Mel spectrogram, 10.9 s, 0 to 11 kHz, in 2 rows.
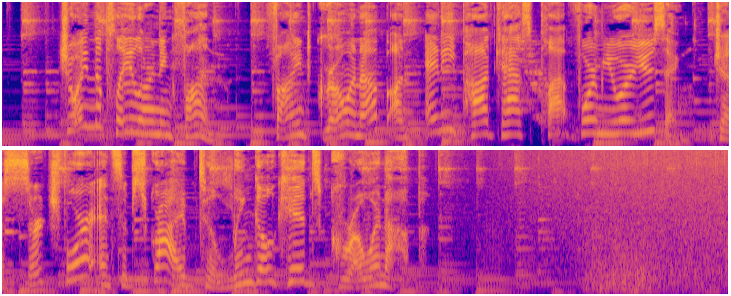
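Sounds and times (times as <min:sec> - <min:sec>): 
speech: 0:00.5 - 0:08.8
heavy rain during a storm: 0:09.5 - 0:10.8
deep rumble of thunder during a storm: 0:09.7 - 0:10.8.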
